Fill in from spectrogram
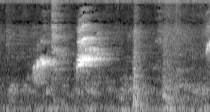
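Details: Plain-throated prinia singing actively, unbothered by a nearby myna: a few high, sweeping chirps and squeaky notes with gaps between them, plus a brief lower knock, over faint low rumble.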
